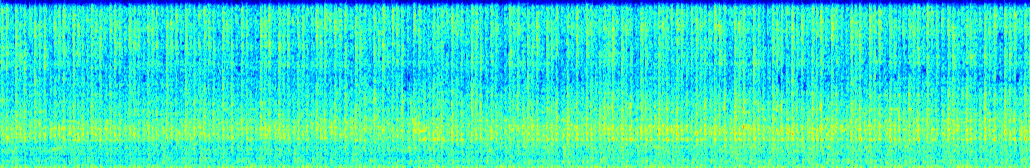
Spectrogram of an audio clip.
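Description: Idling engine with a dull, uneven knock roughly once a second under the steady run; knock present, cause unclear.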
